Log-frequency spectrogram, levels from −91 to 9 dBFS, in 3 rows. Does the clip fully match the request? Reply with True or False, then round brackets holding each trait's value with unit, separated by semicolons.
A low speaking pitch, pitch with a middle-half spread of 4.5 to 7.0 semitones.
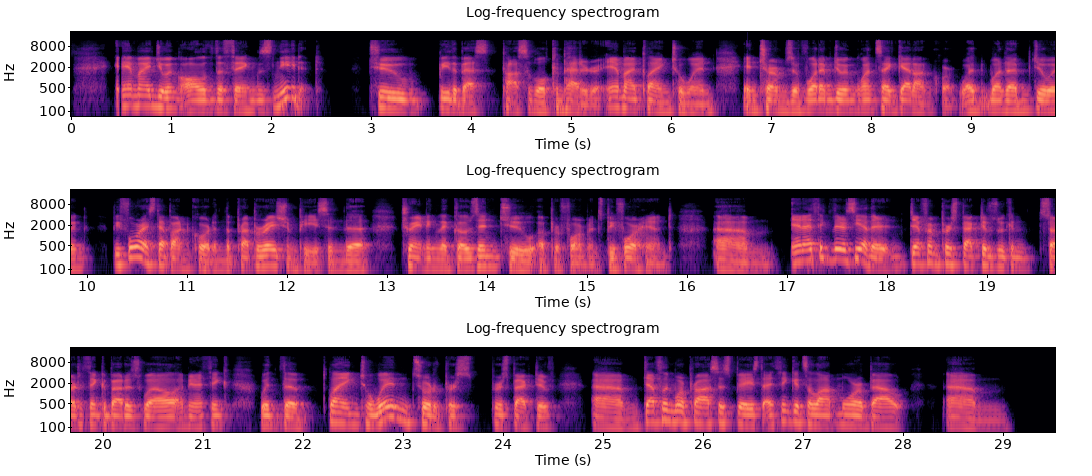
True (110 Hz; 4.9 semitones)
